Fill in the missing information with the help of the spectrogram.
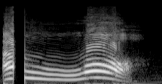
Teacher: pangkal lidah angkat. Sebab dia ada sifat tebal.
